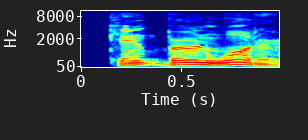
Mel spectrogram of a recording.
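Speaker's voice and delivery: plain reading voice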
